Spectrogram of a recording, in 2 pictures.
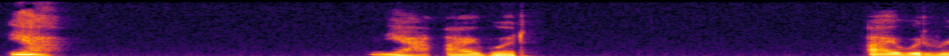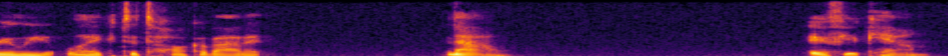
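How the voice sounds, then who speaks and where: ASMR roleplay lead: earnest, nervous young man played by a woman, very even pitch, close dry sound, soft and halting. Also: no echo. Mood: nervous, hesitant. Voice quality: soft, breathy, slipping into whisper. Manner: halting, hesitant, often pausing mid-sentence. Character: nervous, earnest, gentle young male trainee confessing his feelings. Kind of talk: ASMR roleplay addressed to the listener.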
